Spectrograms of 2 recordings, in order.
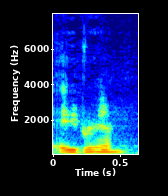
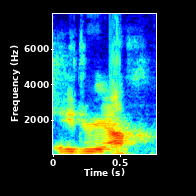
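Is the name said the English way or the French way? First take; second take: English; French. First: The name is said with an English pronunciation. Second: The name is said with a French pronunciation. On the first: "I'm just going to say Adrian" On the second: "Is it French?"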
